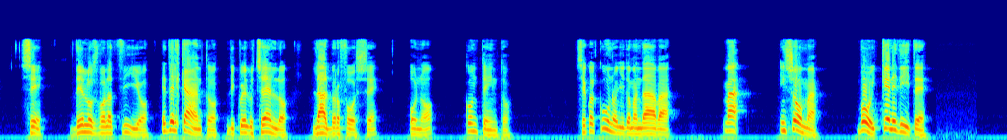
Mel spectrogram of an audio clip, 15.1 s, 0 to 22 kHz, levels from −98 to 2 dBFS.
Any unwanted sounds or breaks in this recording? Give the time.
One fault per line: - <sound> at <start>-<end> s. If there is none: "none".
none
